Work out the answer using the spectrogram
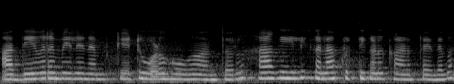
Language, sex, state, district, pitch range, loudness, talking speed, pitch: Kannada, female, Karnataka, Belgaum, 235-275 Hz, -27 LUFS, 170 wpm, 260 Hz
